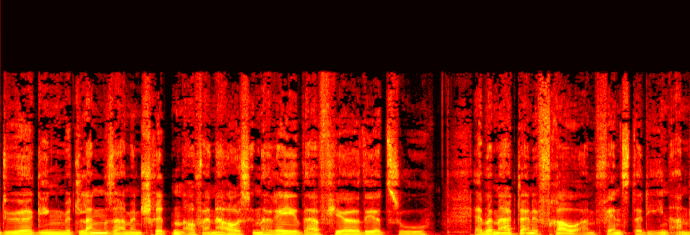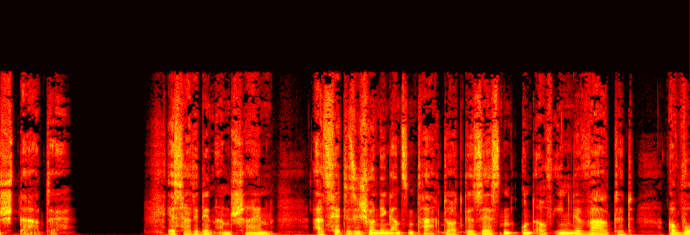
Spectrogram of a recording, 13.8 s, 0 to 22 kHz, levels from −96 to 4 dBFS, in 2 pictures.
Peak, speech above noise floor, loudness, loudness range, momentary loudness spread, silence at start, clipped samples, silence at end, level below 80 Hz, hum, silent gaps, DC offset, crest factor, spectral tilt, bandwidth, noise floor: 0 dBFS; 65 dB; -22 LUFS; 4 LU; 10 LU; 0 s; under 0.1%; 0 s; -40 dBFS; none; none; under 0.1%; 22 dB; -4 dB/octave; 15.5 kHz; -87 dBFS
